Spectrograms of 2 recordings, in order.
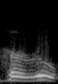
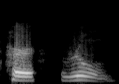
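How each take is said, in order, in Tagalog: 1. Magkadugtong nang maayos ang dalawang salita. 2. Magkahiwalay na binibigkas ang dalawang salita. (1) "Magkadugtong yon" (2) "Hindi siya her room. Awkward pa nga yun eh"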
